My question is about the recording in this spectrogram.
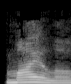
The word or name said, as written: myelo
